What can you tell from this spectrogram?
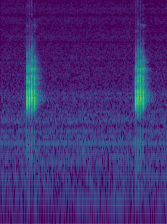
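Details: Forest green tree frog calling: two short, rattling croaks, each a quick burst of four or five pulses at mid pitch, spaced about two seconds apart against a quiet background.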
